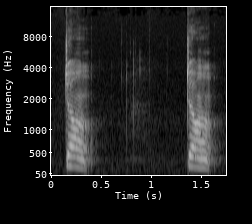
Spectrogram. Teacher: We call this a stopped T because your mouth is making that shape, don't. My tongue is at the top of my mouth trying to make that T shape, but there's no puff of air that comes out.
